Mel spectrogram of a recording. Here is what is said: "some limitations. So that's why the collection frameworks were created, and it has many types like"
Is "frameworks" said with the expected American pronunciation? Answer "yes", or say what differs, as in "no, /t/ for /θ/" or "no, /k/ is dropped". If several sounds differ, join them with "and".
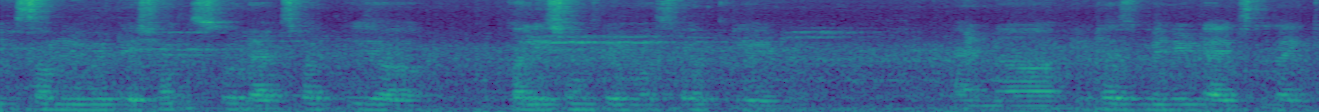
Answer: no, /k/ is dropped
